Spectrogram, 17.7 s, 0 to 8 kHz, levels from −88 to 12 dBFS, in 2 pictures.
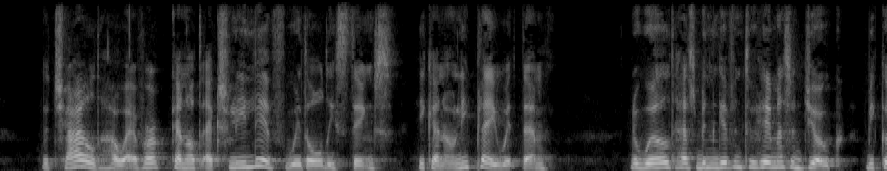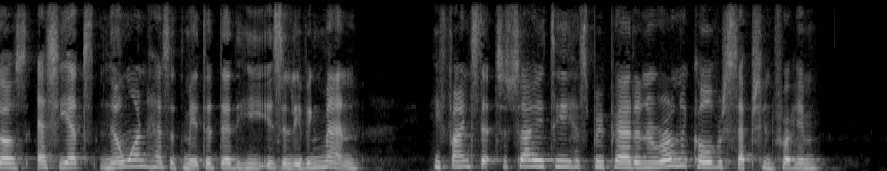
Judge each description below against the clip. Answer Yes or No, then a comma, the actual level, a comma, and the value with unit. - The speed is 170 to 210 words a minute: Yes, average, 175 wpm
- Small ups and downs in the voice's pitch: No, average, 3.9 semitones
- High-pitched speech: Yes, high, 215 Hz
